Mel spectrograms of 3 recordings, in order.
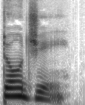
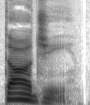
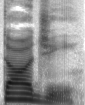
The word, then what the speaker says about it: dodgy: Pronunciation stresses the first syllable, dodgy. The G sound is soft, almost like G. Not dod-G, but dodgy, quickly spoken.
